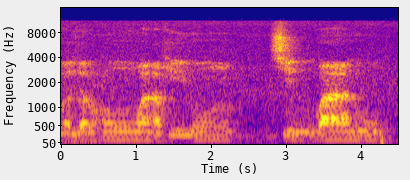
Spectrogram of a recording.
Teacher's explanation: nunnya di lafaz sinwanun harus tetap dibaca idhar, tidak boleh dibaca idgham. Bagi yang belum tahu, biasanya karena di situ ada nun sukun bertemu dengan wawu. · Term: idhar wajib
